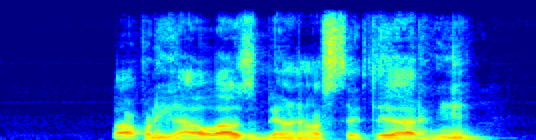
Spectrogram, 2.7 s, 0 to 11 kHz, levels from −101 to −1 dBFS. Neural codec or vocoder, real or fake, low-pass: codec, 24 kHz, 1.5 kbps, HILCodec; fake; 9.9 kHz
